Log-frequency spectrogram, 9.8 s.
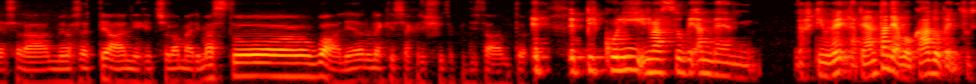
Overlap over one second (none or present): none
